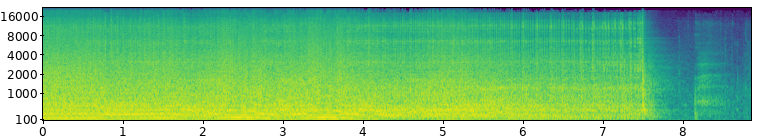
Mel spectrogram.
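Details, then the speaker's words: Scratch-built early-1970s radio-controlled boat engine, first start in twenty years: strong busy two-stroke buzz, pitch wavering with throttle, running cleanly and not overly loud before cutting out; normal running. "that sounds quite bloody good on the powerful side of things I like the fact that it's not overly loud"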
